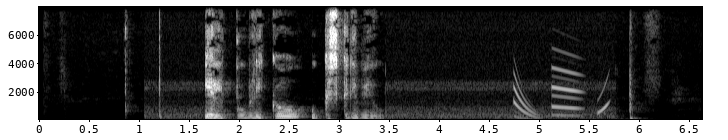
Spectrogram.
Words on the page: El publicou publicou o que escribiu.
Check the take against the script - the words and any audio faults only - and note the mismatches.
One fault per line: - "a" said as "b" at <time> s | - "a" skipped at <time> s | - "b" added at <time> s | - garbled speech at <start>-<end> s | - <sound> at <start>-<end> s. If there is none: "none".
- chirp at 1.2-1.3 s
- "publicou" skipped at 2.5 s
- chirp at 4.7-5.7 s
